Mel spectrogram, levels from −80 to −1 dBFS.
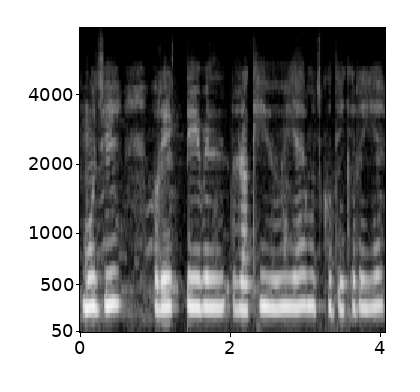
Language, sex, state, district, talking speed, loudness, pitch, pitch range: Hindi, male, Madhya Pradesh, Katni, 145 wpm, -14 LUFS, 280 Hz, 275-285 Hz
